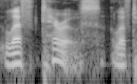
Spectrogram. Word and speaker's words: Lefteros: So we'll continue to make fun of them for being French Canadian, but we will say his name correctly. It is Lefteros.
